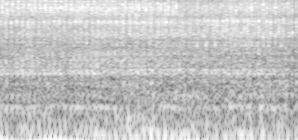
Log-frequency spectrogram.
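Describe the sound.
A sewing machine runs in a tailoring workshop inside a Kabul prison, giving a loud, continuous mechanical hum with a fast vibrating rattle that never pauses.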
